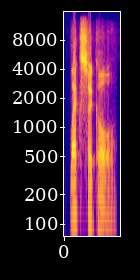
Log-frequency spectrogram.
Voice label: "lexical", American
